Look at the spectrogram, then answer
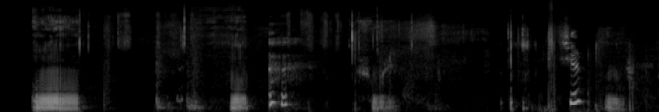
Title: Как храпит мая собака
